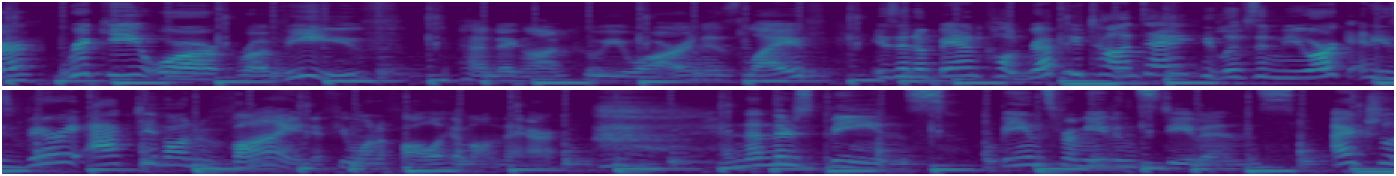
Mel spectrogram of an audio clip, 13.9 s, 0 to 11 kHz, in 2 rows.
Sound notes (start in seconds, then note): 9.9 sigh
